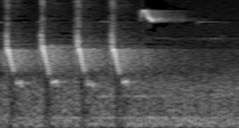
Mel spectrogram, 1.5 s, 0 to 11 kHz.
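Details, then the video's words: A brief phrase from a thrush nightingale singing in Käpylä, Helsinki, at 21:30: four quick sharp descending chirps, then one thin high whistle. "Käpylän satakieli"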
